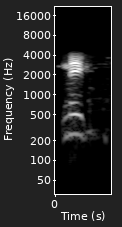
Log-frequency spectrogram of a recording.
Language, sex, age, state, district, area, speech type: Bodo, female, 30-45, Assam, Chirang, urban, conversation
